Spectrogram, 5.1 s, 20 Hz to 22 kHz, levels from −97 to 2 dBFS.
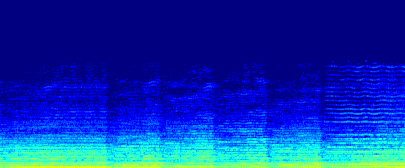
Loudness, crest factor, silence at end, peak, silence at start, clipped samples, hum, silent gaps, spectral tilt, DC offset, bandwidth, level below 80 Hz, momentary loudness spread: -40 LUFS; 12 dB; 0 s; -26 dBFS; 0 s; under 0.1%; none; none; -7 dB/octave; under 0.1%; 11 kHz; -74 dBFS; 6 LU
